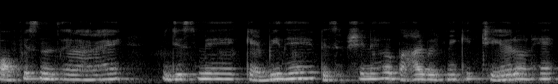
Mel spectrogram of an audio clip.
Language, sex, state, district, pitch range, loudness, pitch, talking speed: Hindi, female, Bihar, Sitamarhi, 225-255 Hz, -27 LUFS, 245 Hz, 180 wpm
